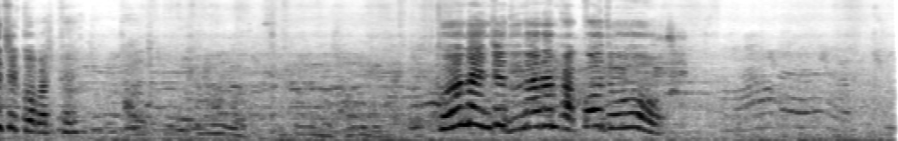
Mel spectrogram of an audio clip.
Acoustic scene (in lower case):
park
